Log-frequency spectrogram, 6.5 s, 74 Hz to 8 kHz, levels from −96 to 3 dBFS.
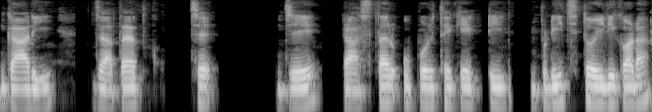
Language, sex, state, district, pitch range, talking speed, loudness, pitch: Bengali, male, West Bengal, Dakshin Dinajpur, 100-110 Hz, 100 wpm, -19 LUFS, 105 Hz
